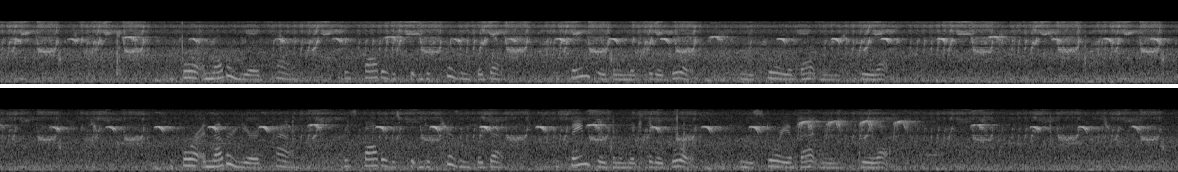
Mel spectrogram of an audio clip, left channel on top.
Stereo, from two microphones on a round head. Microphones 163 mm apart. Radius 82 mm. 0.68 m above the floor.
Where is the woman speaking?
75° right (ahead or behind).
